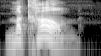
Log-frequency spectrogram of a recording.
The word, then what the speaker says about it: Macomb: And then it hit me what I had pronounced as Makem. I guess it was like Macon, Georgia for me, is indeed pronounced Macomb. Said much like Macomb, thanks to the inundation of the French in the early days of colonization.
